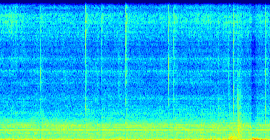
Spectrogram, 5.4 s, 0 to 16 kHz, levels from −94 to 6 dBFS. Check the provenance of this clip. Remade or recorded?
remade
